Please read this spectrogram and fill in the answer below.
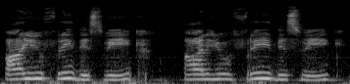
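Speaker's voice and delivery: very slow, words spaced out evenly; slow robotic reading. Shown as a demonstration. Teacher showing how to interrupt politely, slow and robotic. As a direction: lay out each word for learners. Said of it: "थोड़ा robotic वे में पढ़ के बता रही हूँ".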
